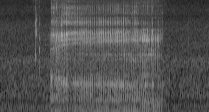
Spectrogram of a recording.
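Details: Cat asleep on a scratching cardboard, one drawn-out rattling snore lasting about a second with quiet room sound around it; ordinary snoring during sleep.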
